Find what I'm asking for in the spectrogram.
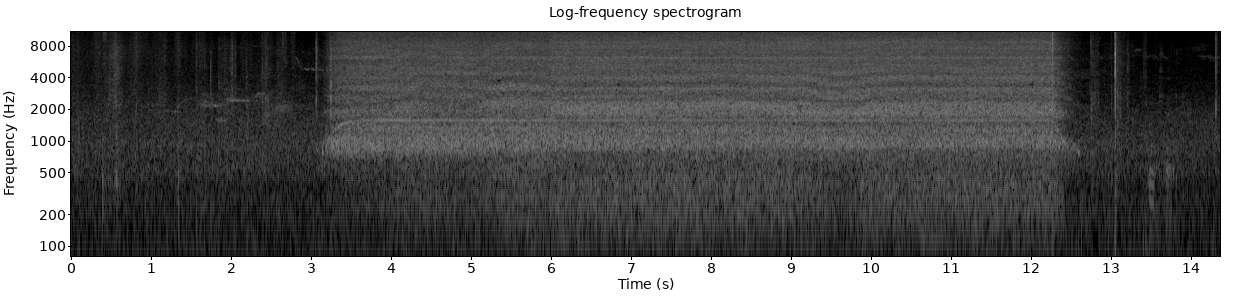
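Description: Forge roaring steadily while a crook knife blade heats, a loud broadband blast that starts abruptly, holds level for about nine seconds, then cuts off, with quieter workshop ambience before and after.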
